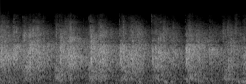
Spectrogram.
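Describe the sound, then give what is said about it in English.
An audience at Encounter Church claps steadily to give the Lord glory, a dense wash of many hands slapping together with brief swells in intensity, loud and continuous throughout with no voices standing out. “That was a strong clap. I'm complimenting that clap there, right?”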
